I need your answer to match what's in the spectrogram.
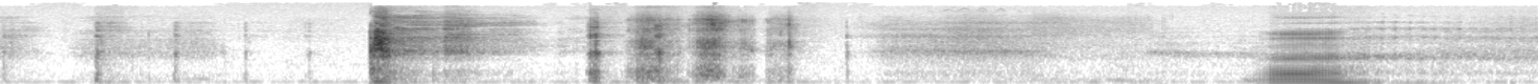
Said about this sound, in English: That was your sneeze.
